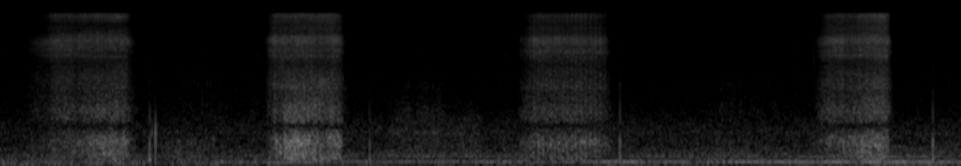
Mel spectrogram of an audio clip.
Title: cat snores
